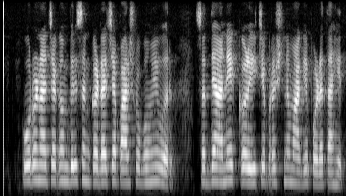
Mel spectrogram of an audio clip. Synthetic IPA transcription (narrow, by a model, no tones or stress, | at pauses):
koɾoɳat͡ɕjaɡəmbʱiːɾsəŋkəʈat͡ɕjapaɾɕʋəbʱumiʋəɾ | səd̪ʱjəənekːəɭit͡sepɾəɕnəmaɡepəɽət̪aɦet̪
